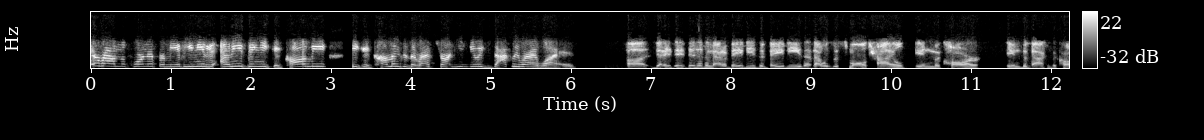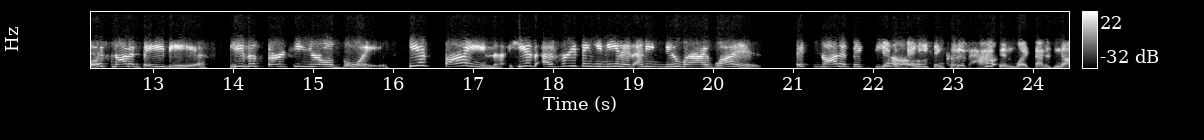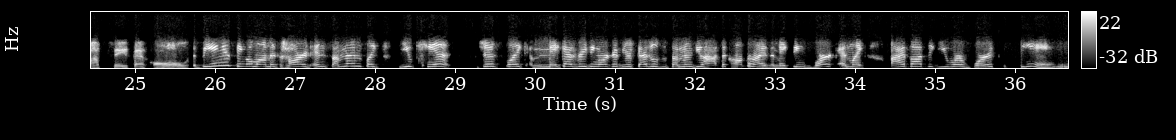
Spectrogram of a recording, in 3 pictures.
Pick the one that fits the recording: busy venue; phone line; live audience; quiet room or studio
phone line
